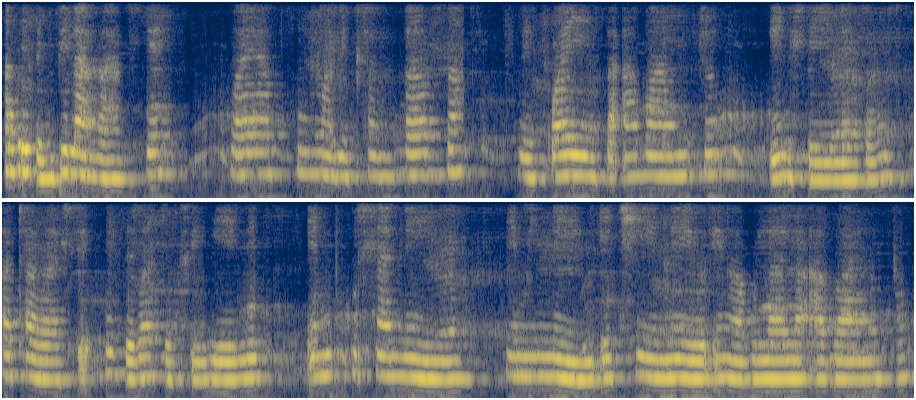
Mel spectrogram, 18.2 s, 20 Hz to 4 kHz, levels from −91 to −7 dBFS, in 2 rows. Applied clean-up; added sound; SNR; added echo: neural separator model SepFormer DNS4.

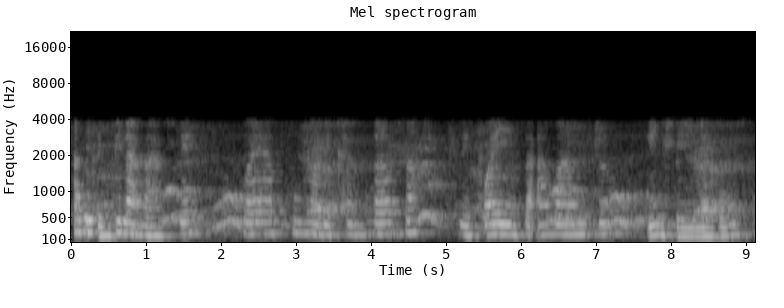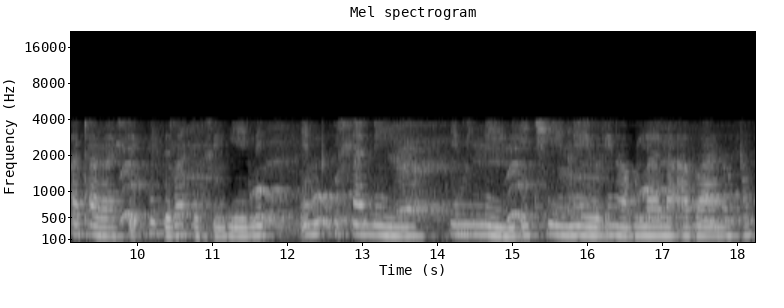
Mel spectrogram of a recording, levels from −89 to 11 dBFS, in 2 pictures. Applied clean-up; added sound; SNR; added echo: none; Cheering; 11 dB; reverberation time 0.6 s.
